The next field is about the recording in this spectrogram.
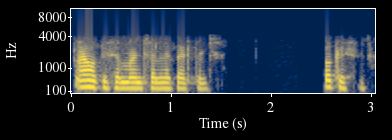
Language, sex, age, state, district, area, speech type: Telugu, female, 18-30, Andhra Pradesh, Kakinada, urban, conversation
